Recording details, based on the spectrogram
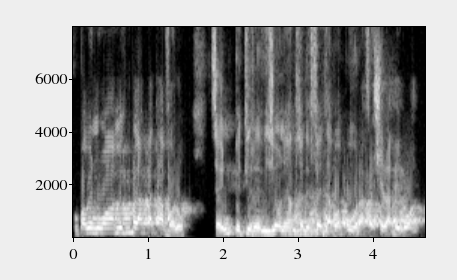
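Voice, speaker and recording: A man from Togo teaching a spiritual class in an animated, emphatic way, often putting questions to his listeners. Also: mid-range voice, rapid-fire. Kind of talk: lecture to a class. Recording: very echoey room.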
